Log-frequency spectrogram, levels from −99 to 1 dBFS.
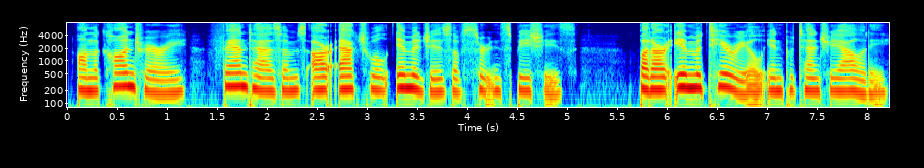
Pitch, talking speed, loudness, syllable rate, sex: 205 Hz, 110 wpm, -18 LUFS, 4.6 syllables/s, female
